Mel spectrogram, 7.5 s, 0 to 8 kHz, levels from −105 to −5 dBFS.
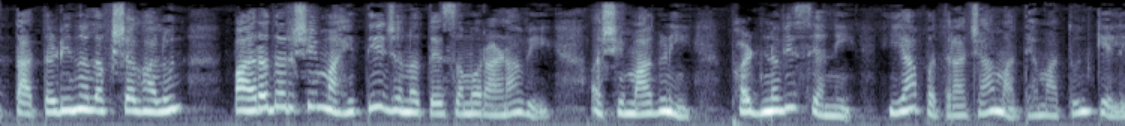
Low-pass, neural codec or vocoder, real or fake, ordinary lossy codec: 7.2 kHz; none; real; AAC, 48 kbps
